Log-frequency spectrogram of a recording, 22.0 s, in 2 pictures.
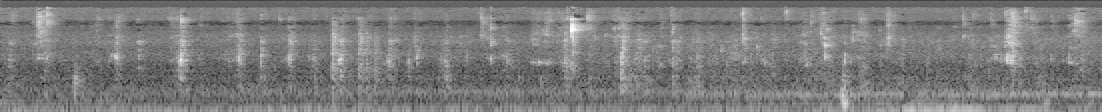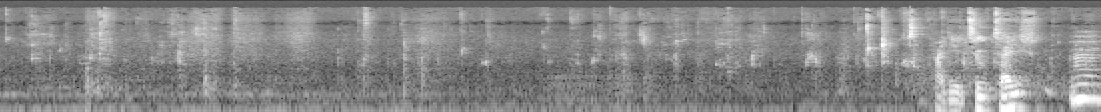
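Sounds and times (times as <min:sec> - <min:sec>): quiet chewing: 0:00.0 - 0:21.7
wet mouth clicks and smacks: 0:16.4 - 0:20.4.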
